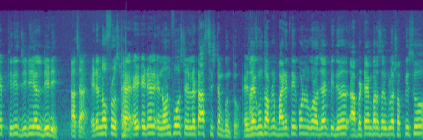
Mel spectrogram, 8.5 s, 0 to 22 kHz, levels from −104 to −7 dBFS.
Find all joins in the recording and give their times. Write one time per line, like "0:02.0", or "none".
none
